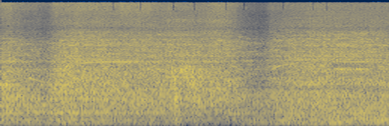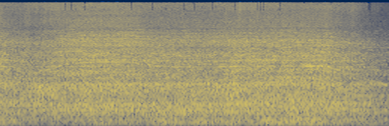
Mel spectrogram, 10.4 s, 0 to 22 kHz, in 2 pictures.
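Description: An air blower hisses loudly while clearing debris from the engine bay of a 1990 Suburban with a 5.3 LS swap, in several sustained blasts with short dips between them and no talking.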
